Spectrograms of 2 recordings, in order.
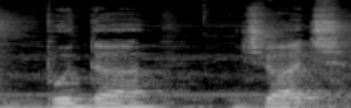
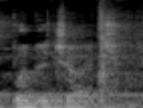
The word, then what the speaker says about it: Buttigieg: I think it's Buddha Judge, not how it's spelled, but I geek. I mean, it's Buddha Judge.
